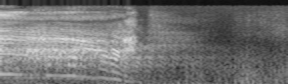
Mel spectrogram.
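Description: A single loud, drawn-out scream of a dwarf thrashing about in a cave, sliding downward in pitch, apparently voiced by a person imitating it, lasting about a second and a half before fading into low, rumbling background noise.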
